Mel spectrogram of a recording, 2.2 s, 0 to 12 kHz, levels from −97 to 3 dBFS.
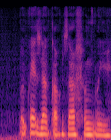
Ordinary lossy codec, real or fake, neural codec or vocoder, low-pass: MP3, 96 kbps; fake; autoencoder, 22.05 kHz, a latent of 192 numbers a frame, VITS, trained on many speakers; 9.9 kHz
